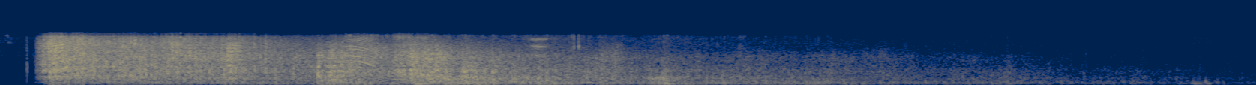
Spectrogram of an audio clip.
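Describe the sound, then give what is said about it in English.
A sudden, loud crack of thunder opens into a long, deep rolling rumble that slowly fades over about ten seconds, with no voices. “Is it supposed to rain tonight?”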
